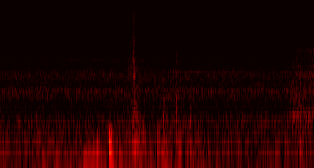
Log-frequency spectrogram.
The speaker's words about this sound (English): Are they set to take off now? Doesn't it sound like they started running the engines?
